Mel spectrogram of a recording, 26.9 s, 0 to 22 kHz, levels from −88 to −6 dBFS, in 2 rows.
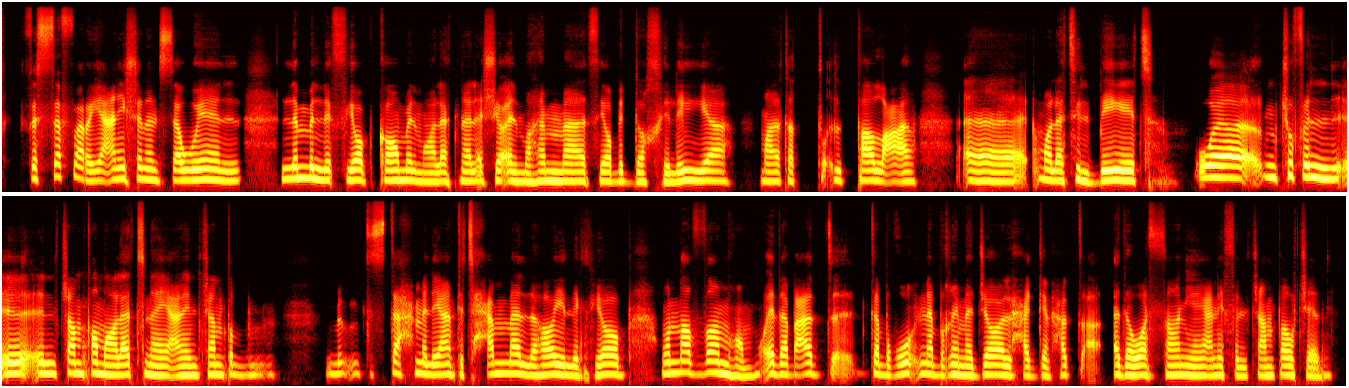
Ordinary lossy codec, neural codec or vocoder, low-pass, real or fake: none; autoencoder, 48 kHz, 32 numbers a frame, DAC-VAE, trained on Japanese speech; 19.8 kHz; fake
